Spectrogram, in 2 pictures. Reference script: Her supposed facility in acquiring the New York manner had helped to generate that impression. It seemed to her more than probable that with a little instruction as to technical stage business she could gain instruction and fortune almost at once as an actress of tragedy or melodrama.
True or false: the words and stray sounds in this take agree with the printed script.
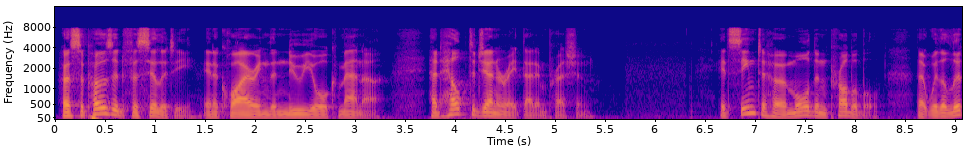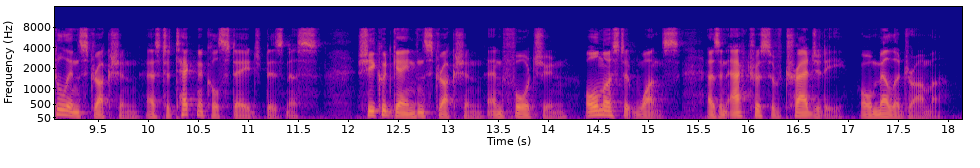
true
